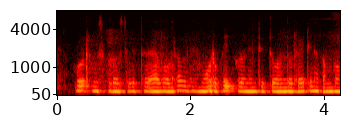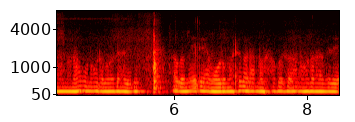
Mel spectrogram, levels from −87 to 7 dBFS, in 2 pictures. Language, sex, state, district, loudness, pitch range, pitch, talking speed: Kannada, male, Karnataka, Belgaum, -33 LUFS, 145-150 Hz, 145 Hz, 160 wpm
